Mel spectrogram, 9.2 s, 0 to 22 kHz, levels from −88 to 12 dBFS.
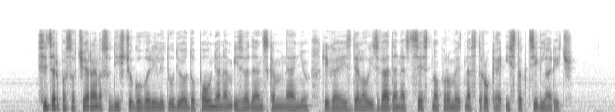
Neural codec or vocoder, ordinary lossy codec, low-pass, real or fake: none; none; 7.2 kHz; real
